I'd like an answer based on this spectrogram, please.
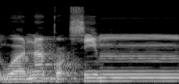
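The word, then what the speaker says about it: ونقص: Kemudian ada tanwin bertemu dengan huruf mim, maka kita masukkan tanwinnya kepada huruf mim sehingga yang awalnya tulisannya wa naqsin, sin ini tanwin, kita bacanya sin gitu ya.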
